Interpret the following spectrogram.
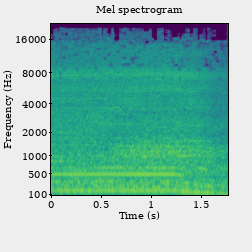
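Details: Hand dryer, model A made after production moved to China, lasts only a few years before sounding horrible: steady motor whine with wavering low hum sagging near the end; rough running, likely worn motor.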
